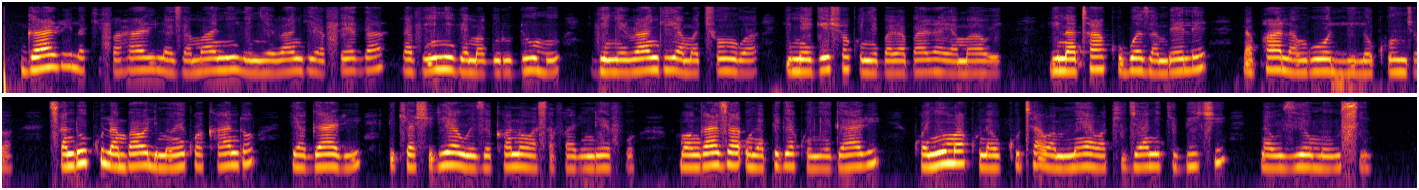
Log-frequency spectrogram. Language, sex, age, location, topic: Swahili, female, 18-24, Nairobi, finance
